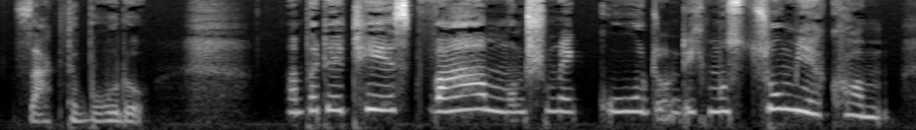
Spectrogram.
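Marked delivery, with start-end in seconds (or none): 1.4-4.5 put-on high child voice asking for a drink; small boy pleading for a sip, pitched well up; young boy voice. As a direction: voice the thirsty little boy high. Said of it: "sagte der Junge".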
